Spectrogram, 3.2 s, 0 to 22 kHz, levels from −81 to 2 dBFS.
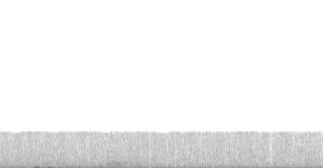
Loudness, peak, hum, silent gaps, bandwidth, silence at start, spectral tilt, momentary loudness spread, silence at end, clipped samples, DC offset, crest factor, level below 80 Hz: -47 LUFS; -28 dBFS; none; none; 5 kHz; 0 s; -4 dB/octave; 4 LU; 0 s; under 0.1%; 0.4%; 18 dB; -52 dBFS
